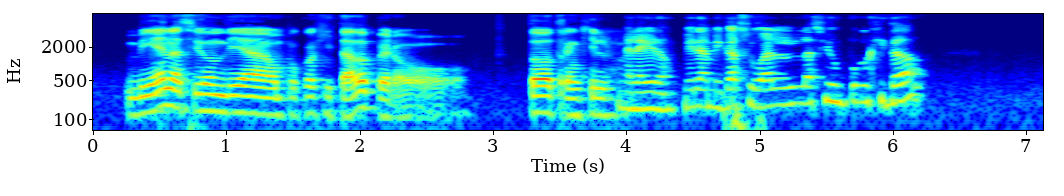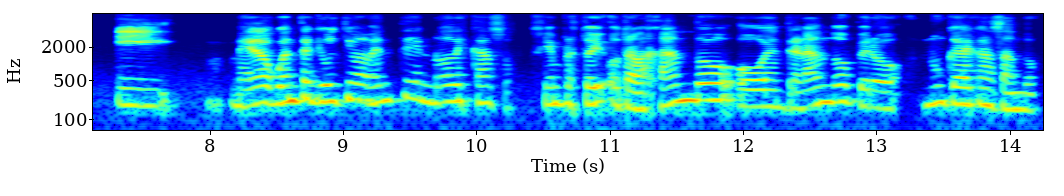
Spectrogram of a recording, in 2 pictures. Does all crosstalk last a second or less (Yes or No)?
Yes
